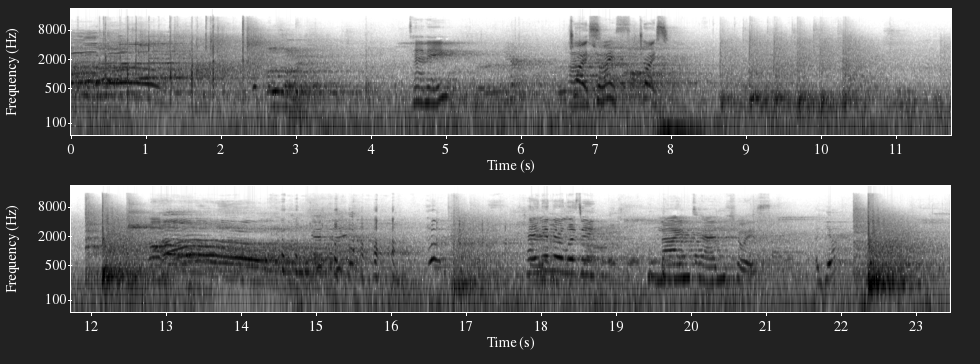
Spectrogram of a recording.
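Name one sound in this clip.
Squash rackets strike a squash ball in an enclosed echoing court.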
